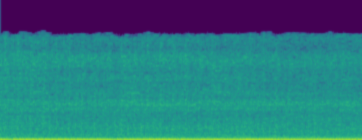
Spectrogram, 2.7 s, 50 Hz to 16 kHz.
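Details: 2009 BMW R1200R boxer twin after gearbox repair (knocking/rattle fixed, new damper, bearings, clutch disc): steady, even low thrum at idle with no knocks or rattles; gearbox sounds healthy, throttle sync not yet done. Normal idle.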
